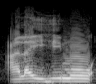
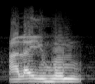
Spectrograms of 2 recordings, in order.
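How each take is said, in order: First: The word ends with an added u after m. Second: The word ends with hum instead of him. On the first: "ada yang mensilahkan" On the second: "ada yang mendhamahkan"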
